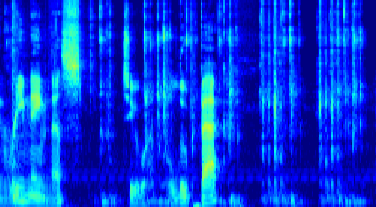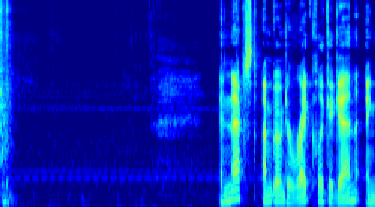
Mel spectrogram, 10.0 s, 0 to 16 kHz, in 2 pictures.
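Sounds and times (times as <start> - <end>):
computer keyboard keys clicking: 1.2 - 5.2.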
